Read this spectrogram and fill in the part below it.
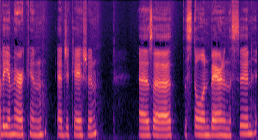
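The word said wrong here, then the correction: Sìth: It is actually pronounced the Stolen Bairn and the Shid or Shade.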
